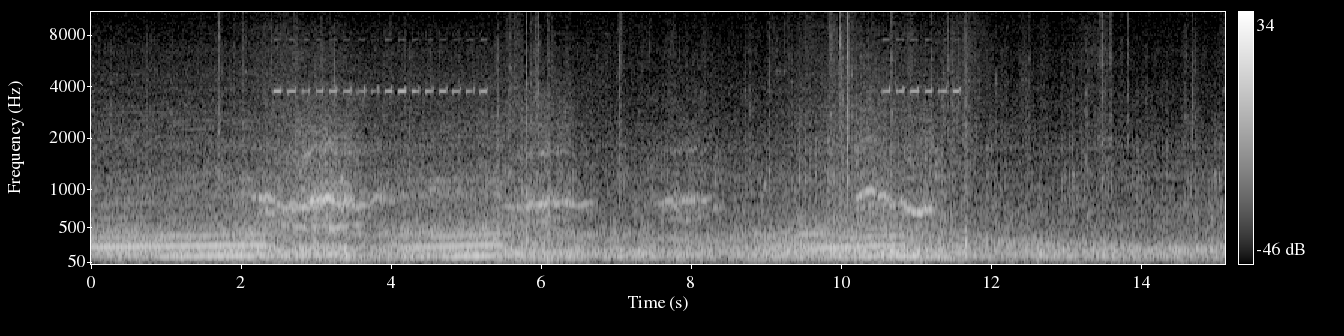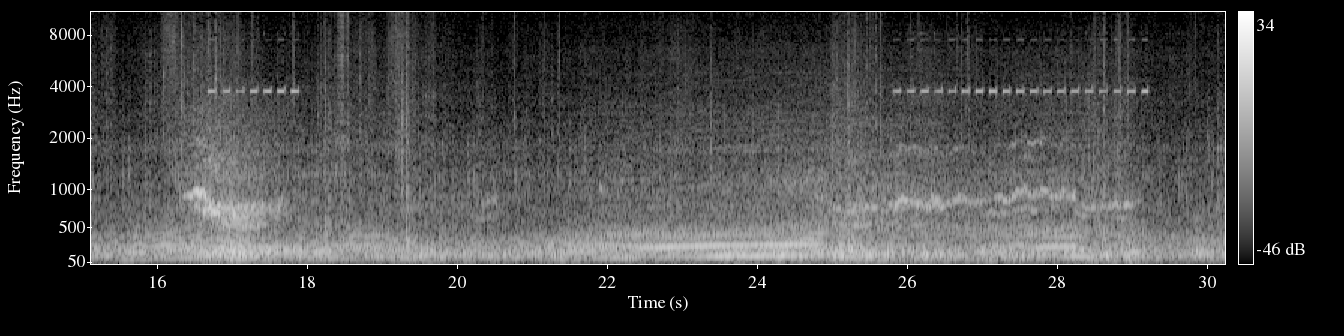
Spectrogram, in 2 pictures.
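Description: Self-driving car driven fast around a tight course. The engine surges and eases off every few seconds, with wavering high squeals in the hard turns, the loudest about 17 seconds in. Bursts of rapid electronic ticking come and go over it.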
